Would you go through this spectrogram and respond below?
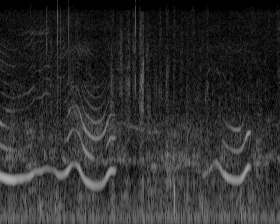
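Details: Baby cattle dog Linc playing with larger puppies in a paddock, letting out a wavering, high, tonal whimper that bends up and down, breaks off, then returns as a shorter rising whine.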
